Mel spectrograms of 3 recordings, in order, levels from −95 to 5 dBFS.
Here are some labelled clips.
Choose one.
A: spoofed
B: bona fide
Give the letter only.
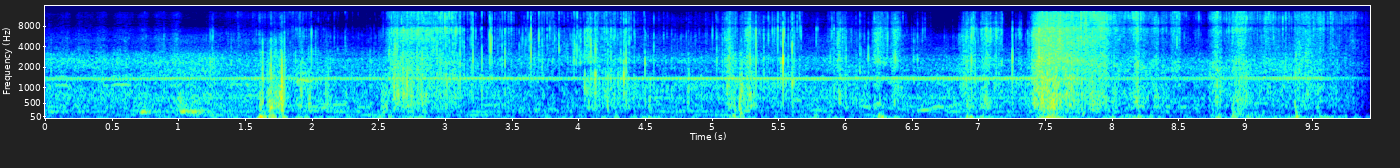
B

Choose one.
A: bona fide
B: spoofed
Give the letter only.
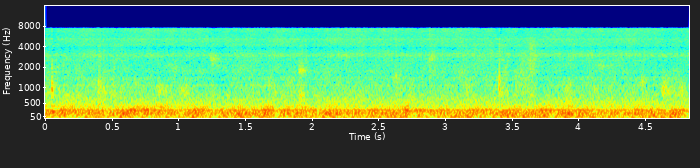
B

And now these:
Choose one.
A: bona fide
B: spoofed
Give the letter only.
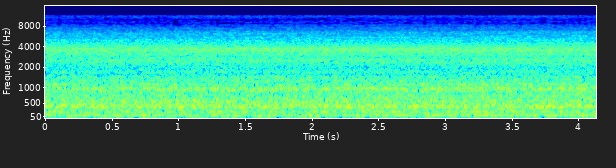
A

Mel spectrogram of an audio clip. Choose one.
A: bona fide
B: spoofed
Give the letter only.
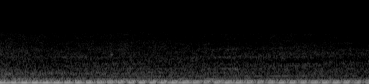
B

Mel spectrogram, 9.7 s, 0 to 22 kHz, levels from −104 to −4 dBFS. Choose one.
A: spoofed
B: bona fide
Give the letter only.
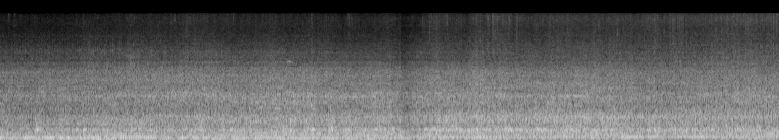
A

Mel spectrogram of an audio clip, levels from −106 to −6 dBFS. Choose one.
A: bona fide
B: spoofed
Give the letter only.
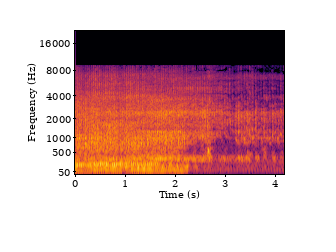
A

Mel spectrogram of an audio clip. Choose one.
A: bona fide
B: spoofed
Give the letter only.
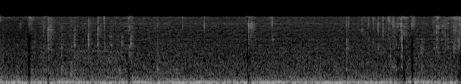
B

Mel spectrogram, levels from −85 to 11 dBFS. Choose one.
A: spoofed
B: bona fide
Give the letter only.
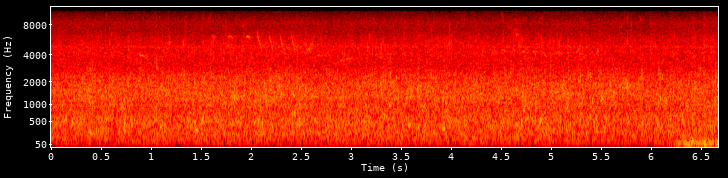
B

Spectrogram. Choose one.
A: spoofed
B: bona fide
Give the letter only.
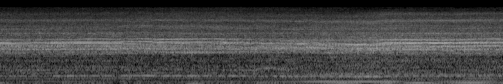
B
